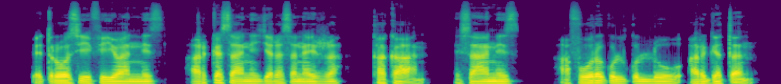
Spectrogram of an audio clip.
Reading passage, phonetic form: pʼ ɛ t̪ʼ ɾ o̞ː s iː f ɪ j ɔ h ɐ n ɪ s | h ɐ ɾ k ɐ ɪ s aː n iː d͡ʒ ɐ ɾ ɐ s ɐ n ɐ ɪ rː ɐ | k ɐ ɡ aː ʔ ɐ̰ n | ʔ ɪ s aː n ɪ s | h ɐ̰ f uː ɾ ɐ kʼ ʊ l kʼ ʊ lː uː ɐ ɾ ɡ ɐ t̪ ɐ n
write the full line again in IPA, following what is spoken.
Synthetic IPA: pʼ ɛ t̪ʼ ɾ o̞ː s iː f ɪ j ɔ h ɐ nː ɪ s | h ɐ ɾ k ɐ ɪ s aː n iː d͡ʒ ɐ ɾ ɐ s ɐ n ɐ ɪ rː ɐ | k ɐ k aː ʔ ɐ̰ n | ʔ ɪ s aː n ɪ s | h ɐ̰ f uː ɾ ɐ kʼ ʊ l kʼ ʊ lː uː ɐ ɾ ɡ ɐ t̪ ɐ n

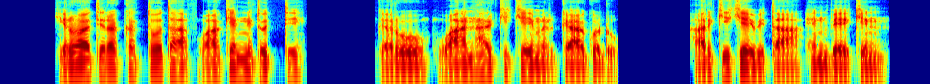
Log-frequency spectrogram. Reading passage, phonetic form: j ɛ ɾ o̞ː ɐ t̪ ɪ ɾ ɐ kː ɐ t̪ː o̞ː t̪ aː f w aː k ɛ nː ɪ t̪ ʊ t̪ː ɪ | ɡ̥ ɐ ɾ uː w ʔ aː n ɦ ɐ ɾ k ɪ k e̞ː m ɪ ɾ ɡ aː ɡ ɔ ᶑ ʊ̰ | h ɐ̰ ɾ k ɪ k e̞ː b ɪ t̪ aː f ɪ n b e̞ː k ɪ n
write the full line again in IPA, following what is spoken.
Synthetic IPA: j ɛ ɾ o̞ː ɐ t̪ ɪ ɾ ɐ kː ɐ t̪ː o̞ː t̪ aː f w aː k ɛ nː ɪ t̪ ʊ t̪ː ɪ | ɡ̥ ɐ ɾ uː w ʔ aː n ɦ ɐ ɾ k ɪ k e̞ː m ɪ ɾ ɡ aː ɡ ɔ ᶑ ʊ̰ | h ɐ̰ ɾ k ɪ k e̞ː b ɪ t̪ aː h ɪ n b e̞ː k ɪ n

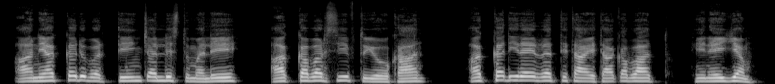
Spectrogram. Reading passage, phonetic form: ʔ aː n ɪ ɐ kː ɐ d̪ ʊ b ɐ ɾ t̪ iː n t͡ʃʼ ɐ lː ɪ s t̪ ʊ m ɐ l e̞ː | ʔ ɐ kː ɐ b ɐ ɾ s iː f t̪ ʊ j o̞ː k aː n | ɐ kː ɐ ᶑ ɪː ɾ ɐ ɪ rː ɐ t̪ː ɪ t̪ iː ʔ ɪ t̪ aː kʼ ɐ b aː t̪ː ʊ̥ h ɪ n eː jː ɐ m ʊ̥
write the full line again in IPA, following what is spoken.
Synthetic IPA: ʔ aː n ɪ ɐ kː ɐ d̪ ʊ b ɐ ɾ t̪ iː n t͡ʃʼ ɐ lː ɪ s t̪ ʊ m ɐ l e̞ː | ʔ ɐ kː ɐ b ɐ ɾ s iː f t̪ ʊ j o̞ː k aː n | ɐ kː ɐ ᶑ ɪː ɾ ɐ ɪ rː ɐ t̪ː ɪ t̪ aː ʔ ɪ t̪ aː kʼ ɐ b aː t̪ː ʊ̥ h ɪ n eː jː ɐ m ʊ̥

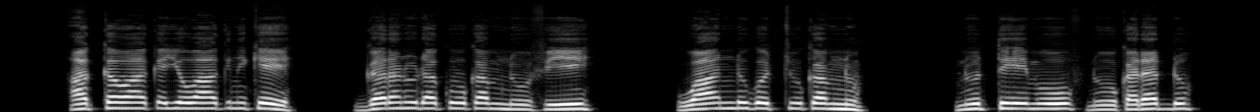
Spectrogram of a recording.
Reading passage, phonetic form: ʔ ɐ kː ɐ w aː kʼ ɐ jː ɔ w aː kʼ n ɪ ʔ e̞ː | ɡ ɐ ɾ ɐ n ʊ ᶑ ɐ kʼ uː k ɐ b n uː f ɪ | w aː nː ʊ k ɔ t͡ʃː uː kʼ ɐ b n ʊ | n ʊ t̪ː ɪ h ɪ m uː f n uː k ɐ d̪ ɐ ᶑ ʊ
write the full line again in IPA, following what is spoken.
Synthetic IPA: ʔ ɐ kː ɐ w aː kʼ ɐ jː ɔ w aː kʼ n ɪ k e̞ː | ɡ ɐ ɾ ɐ n ʊ ᶑ ɐ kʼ uː kʼ ɐ b n uː f ɪ | w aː nː ʊ ɡ ɔ t͡ʃː uː kʼ ɐ b n ʊ | n ʊ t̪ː ɪ h ɪ m uː f n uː k ɐ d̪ ɐ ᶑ ʊ

